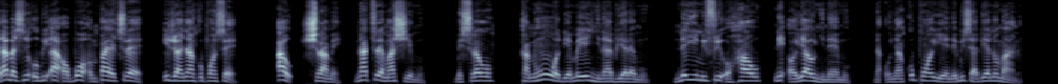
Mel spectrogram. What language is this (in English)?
Akan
